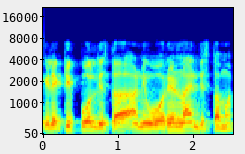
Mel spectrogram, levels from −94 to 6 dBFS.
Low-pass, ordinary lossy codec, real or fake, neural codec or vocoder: 7.2 kHz; none; real; none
